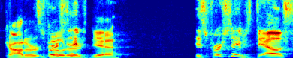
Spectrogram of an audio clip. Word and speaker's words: Goedert: Is that how you pronounce his name? Goddard, yeah.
